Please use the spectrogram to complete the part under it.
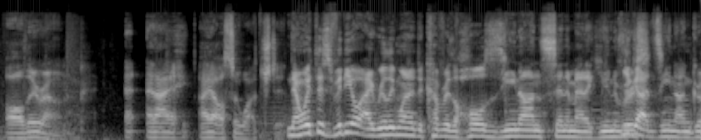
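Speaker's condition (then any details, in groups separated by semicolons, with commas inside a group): No condition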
